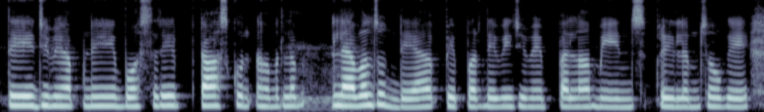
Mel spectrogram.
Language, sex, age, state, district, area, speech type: Punjabi, female, 18-30, Punjab, Muktsar, urban, spontaneous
